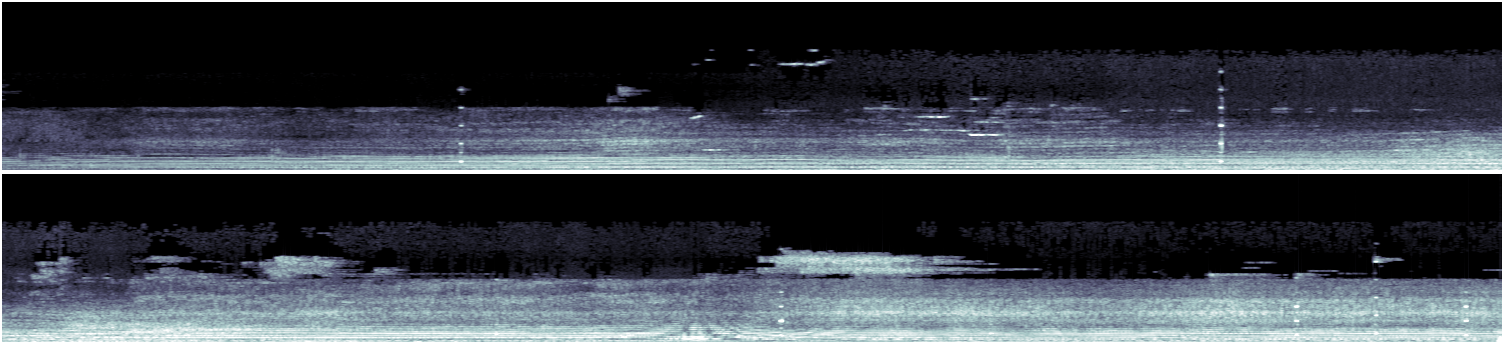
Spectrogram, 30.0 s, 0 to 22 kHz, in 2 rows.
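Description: Skydio 2 quadcopter's propellers whining in flight: a steady, multi-toned hum that grows gradually louder, with a brief dip and rise in pitch about three-quarters of the way through as the rotors change speed.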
